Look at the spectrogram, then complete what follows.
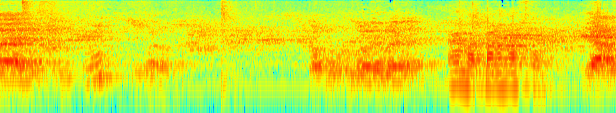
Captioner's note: speaking in foreign language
